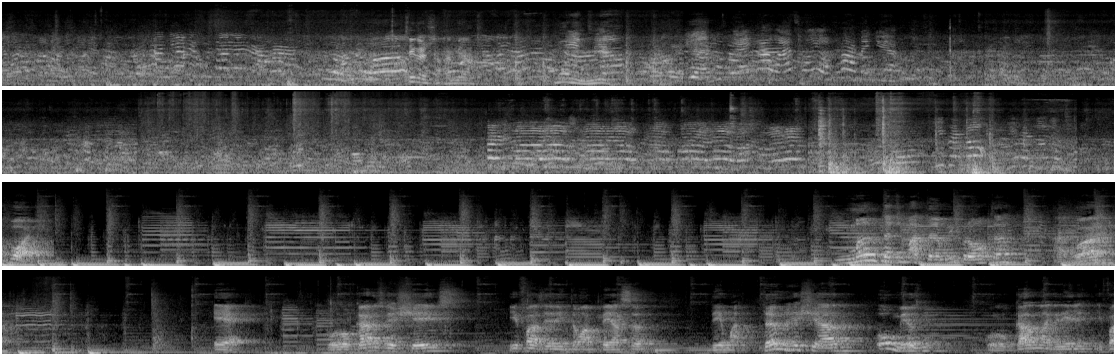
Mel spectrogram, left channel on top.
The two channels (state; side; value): different; both; correlation 0.01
